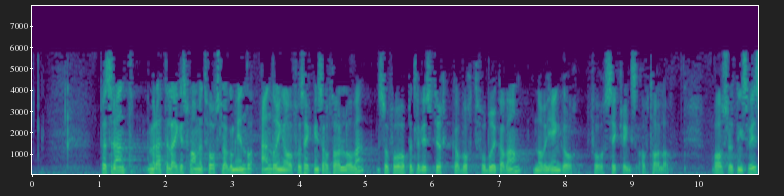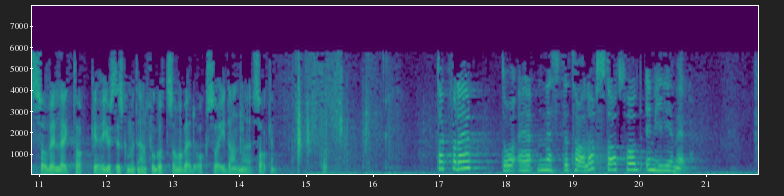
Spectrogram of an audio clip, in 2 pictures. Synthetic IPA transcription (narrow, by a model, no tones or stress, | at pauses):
pʰʁɛsɪd̪ɛnt̪mɛd̪ɛt̪ːəlɛɡəsfʁɑmːɛt̪fɔʁslɑ̰ːɡɔmɪɛnd̪ʁɪŋəʁɑʋfɔʁsɪkʁɪŋsɑːʋt̪ʰɑːləloːʋənsɔfɔʁhoːpənt̪ləʋiːsst̪ʏʁkə̰ʋɔʁt̪fɔʁbʁʉːkɑʋæʁnnɔʁʋɪʔɪnɡoːʁfɔʁsɪkʁɪŋsɑ̰ːʋt̪ʰɑ̰ːlʔə̰ʁ | ɔɑːʋslʉt̪nɪŋsʋiːsːɔʋɪleːɡt̪ʰɑkːəjʉst̪iːtskʰʊmɪt̪ʰeːnfɔʁɡɔt̪ːsɑmːɑ̰ʁbæɪd̪ɔ̰ksɔ̰ʔɪ̰d̪ɛnːə̰sɑ̰ːkən | t̪ʰɑkːfɔd̪ɛ | d̪̥oːʔæʁnɛst̪ət̪ʰɑːləʁst̪ɑːt̪sʁoːd̪ɛmiːlɪəmeːl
